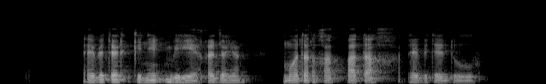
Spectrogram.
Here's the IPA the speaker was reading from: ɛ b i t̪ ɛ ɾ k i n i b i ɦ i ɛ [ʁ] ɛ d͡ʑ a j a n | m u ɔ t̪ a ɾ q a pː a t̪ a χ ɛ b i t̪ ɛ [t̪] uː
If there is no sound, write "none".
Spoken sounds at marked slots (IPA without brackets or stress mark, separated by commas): χ, d̪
